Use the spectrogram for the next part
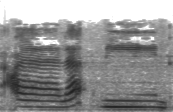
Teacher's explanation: ഇപ്പൊ ആല ആല 2 കൗണ്ട്. ല ല താഴ്ത്തി ഉച്ചരിക്കുക. ലോമീൻ എന്നൊന്നും പറയണ്ട.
